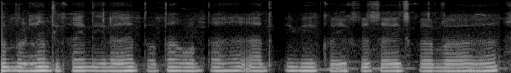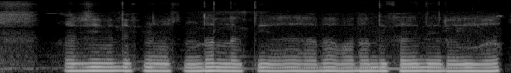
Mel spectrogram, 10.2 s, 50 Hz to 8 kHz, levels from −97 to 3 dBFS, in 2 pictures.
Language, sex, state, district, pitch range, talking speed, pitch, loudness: Hindi, female, Bihar, Bhagalpur, 145-150 Hz, 145 wpm, 145 Hz, -34 LUFS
